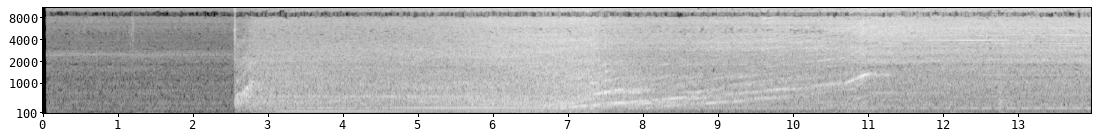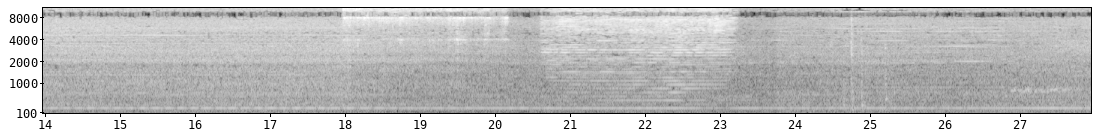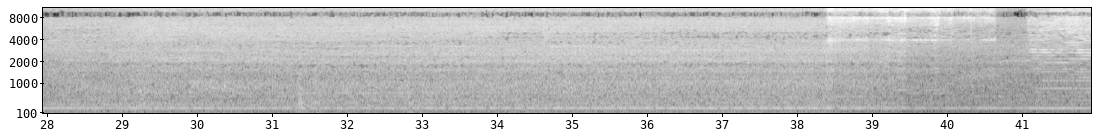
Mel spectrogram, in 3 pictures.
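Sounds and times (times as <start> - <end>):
motor spinning up whine: 2.5 - 16.1
woodworking machine motor hum: 2.5 - 20.7.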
